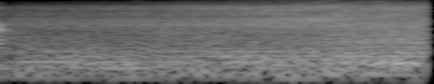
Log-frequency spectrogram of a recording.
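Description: Steady low rumble of motor vehicle engines and road traffic. The traffic noise swells near the end.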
